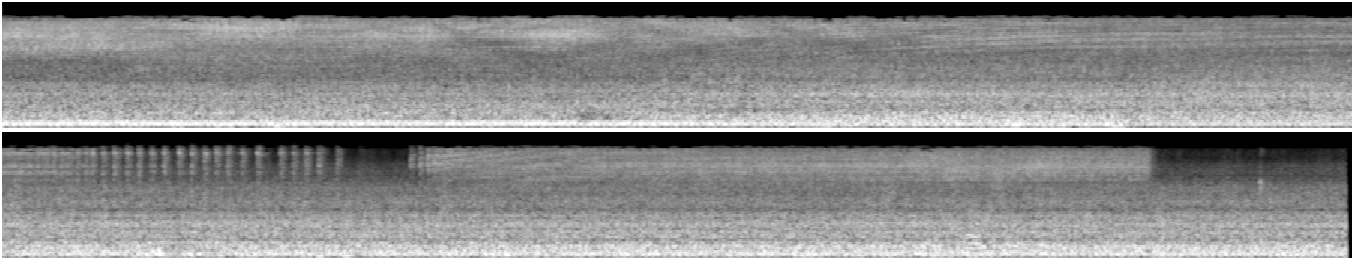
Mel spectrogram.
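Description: Western diamondback rattlesnake rattling its tail as a defensive warning: a continuous high buzz that stops abruptly near the end. Under it runs a steady low engine hum.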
